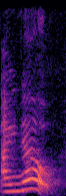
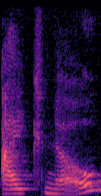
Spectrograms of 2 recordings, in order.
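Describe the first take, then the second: First: The K sound is silent. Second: The K sound is pronounced. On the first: The speaker calls it right. "the K is silent" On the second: The speaker calls it wrong. "We don't say I know"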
